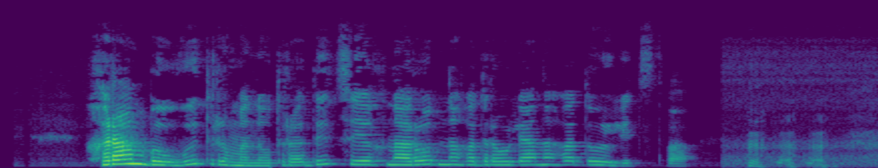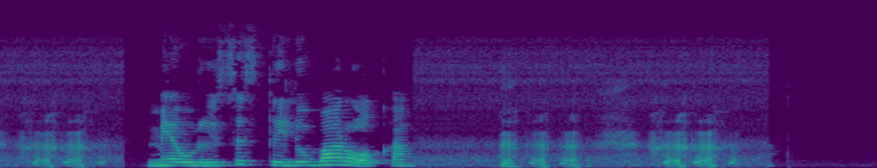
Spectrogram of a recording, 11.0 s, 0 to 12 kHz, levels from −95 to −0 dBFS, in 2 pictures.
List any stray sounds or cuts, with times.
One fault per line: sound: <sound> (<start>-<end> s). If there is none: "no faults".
sound: laugh (4.7-6.2 s)
sound: laugh (8.6-10.1 s)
